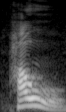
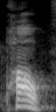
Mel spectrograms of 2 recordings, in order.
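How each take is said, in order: First: The final x is not pronounced at all. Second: The final x is pronounced as ks. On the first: The speaker calls it right. "এক্স এখানে silent" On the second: The speaker calls it wrong. "ফাউক্স না বলে"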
